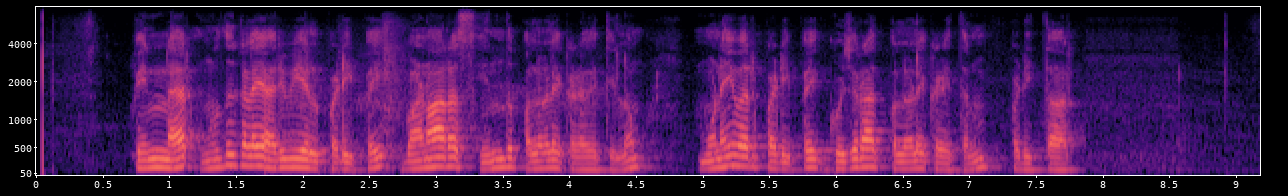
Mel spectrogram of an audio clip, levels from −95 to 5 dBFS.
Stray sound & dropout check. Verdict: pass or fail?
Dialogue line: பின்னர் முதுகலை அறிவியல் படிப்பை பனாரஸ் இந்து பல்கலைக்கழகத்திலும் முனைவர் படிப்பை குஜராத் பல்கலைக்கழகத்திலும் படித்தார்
pass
